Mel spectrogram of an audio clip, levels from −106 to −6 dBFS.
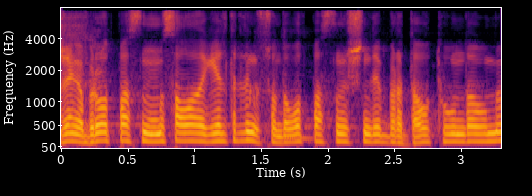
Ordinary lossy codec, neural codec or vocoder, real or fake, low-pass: none; none; real; 7.2 kHz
